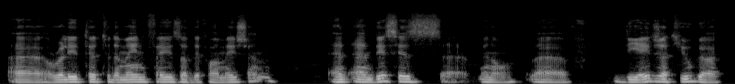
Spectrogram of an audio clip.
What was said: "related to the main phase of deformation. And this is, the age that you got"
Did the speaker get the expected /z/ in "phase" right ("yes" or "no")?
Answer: yes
